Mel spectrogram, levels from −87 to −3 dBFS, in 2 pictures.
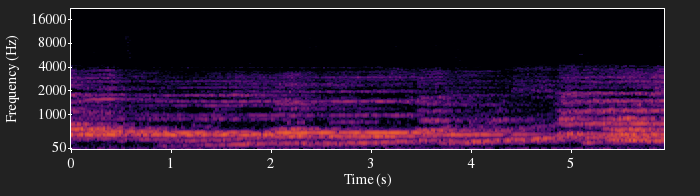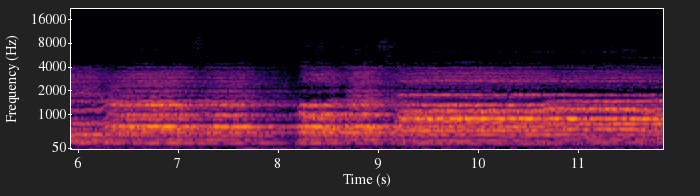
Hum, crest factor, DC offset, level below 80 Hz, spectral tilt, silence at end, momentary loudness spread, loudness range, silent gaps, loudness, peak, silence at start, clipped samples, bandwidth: none; 16 dB; under 0.1%; -68 dBFS; -6 dB/octave; 0 s; 15 LU; 11 LU; none; -32 LUFS; -16 dBFS; 0 s; under 0.1%; 7.6 kHz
